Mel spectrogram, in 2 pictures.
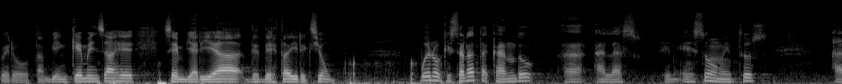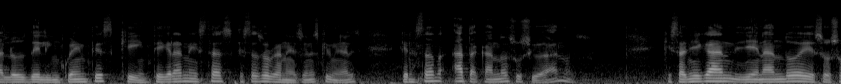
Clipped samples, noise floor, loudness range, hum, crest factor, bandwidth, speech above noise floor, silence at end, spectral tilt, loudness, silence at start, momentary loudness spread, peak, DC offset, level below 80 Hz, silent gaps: under 0.1%; -52 dBFS; 9 LU; none; 18 dB; 13 kHz; 22 dB; 0 s; -6.5 dB/octave; -32 LUFS; 0 s; 15 LU; -12 dBFS; under 0.1%; -40 dBFS; none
